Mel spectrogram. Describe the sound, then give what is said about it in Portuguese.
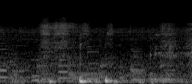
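A cat named Bolha growls in low, rumbling bursts, with two sharper throaty pulses close together partway through, not loud. “Eu, eu, vou tentar acalmar o gato.”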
